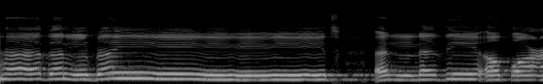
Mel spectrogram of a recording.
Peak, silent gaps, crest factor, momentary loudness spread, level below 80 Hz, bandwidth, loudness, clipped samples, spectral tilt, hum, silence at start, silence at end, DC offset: -16 dBFS; none; 12 dB; 5 LU; -78 dBFS; 11 kHz; -29 LUFS; under 0.1%; -5.5 dB/octave; none; 0 s; 0 s; under 0.1%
